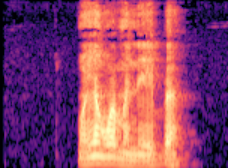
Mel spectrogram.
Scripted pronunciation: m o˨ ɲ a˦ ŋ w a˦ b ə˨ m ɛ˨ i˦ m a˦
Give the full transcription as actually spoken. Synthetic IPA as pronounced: m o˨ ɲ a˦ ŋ w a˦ m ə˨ n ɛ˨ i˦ b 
